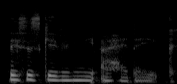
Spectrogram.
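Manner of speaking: slow, soft whining whisper; whispered whiny toddler. Retold or imitated. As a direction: sigh it out like a pained little girl. Daughter quoted, whispered.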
